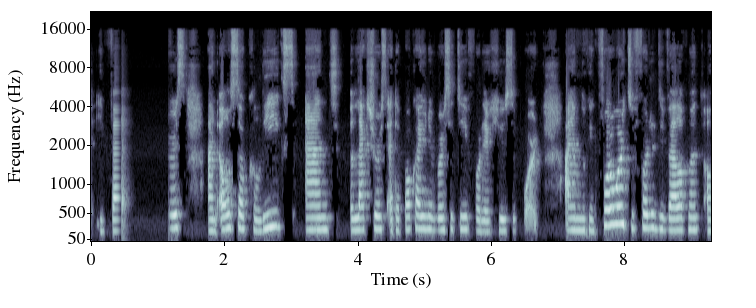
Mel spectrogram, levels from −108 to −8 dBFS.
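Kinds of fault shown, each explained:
Long network dropout: Near 0.35 s the sound turns into a fading buzz or hiss lasting about 0.8 s. The likely cause is lost packets, and the gap never returns.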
